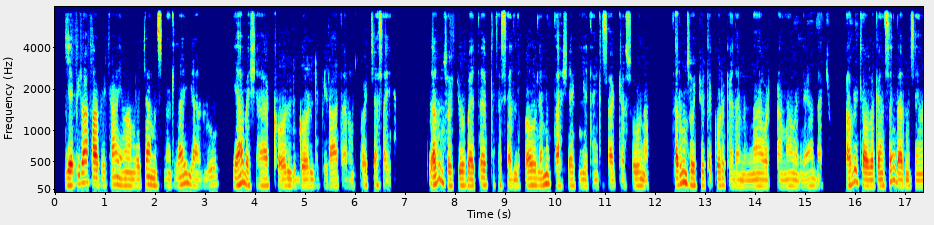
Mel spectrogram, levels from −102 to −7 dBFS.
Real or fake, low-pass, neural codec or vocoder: real; 7.2 kHz; none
